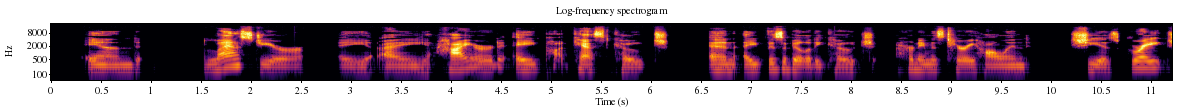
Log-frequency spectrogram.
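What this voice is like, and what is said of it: East Texas drawl. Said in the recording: “my accent ... the East Texas drawl”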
